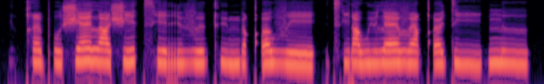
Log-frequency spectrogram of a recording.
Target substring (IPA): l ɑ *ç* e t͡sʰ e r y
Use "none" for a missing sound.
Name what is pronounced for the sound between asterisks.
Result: ʃ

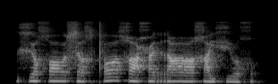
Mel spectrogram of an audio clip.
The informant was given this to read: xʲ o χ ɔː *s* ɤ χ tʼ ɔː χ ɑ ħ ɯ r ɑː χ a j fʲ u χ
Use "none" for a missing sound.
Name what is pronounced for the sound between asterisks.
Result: s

